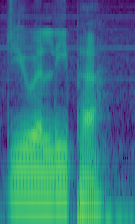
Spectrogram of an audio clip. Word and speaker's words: Dua Lipa: And so, and like, look at the biggest one, like, no one, Calvin Harris with Dua Lipa, that's how you say her name.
